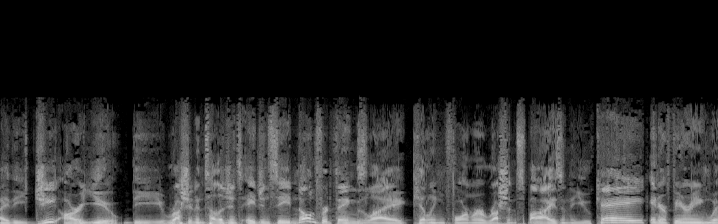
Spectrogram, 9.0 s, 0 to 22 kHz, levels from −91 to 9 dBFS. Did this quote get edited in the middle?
no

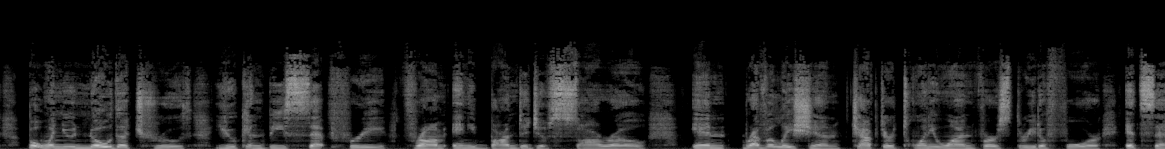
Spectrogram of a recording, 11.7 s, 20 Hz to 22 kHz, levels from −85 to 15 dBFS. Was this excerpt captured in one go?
no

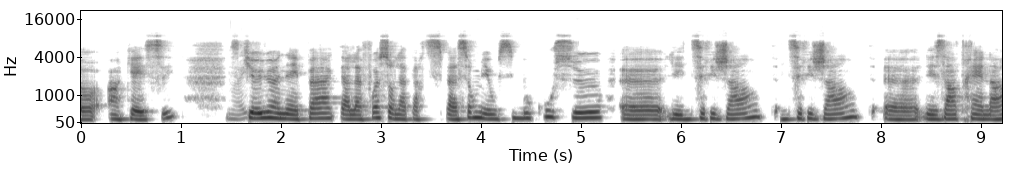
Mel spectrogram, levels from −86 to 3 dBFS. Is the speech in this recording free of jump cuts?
no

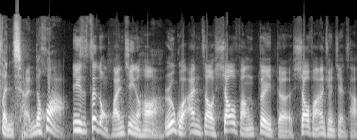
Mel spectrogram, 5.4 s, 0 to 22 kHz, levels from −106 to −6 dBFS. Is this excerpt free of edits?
no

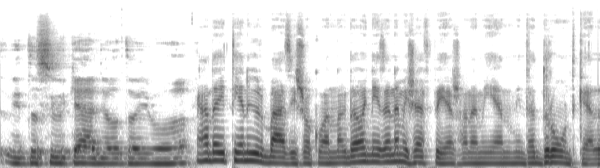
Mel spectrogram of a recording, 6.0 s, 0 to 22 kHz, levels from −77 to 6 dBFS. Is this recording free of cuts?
yes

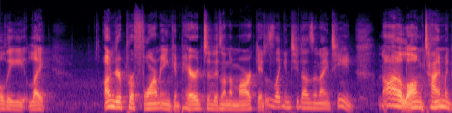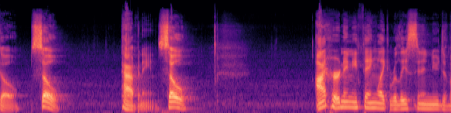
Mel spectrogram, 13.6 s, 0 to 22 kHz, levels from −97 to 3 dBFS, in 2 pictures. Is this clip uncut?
no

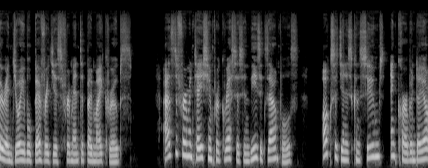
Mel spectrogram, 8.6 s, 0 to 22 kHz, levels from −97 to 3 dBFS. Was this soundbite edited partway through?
no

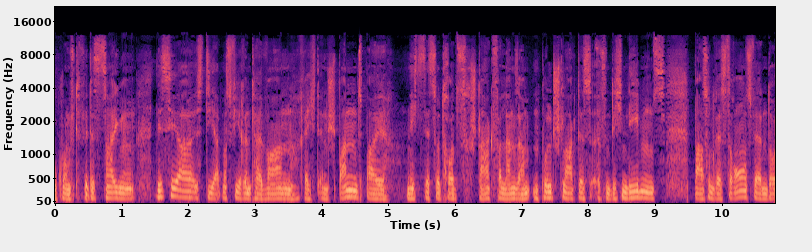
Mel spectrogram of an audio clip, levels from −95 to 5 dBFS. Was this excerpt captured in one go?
yes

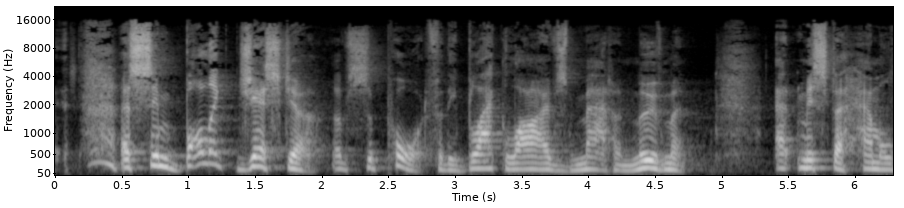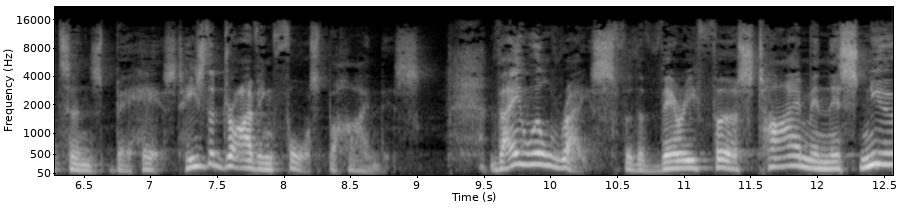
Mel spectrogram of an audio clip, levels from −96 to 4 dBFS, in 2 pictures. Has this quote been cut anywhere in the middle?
no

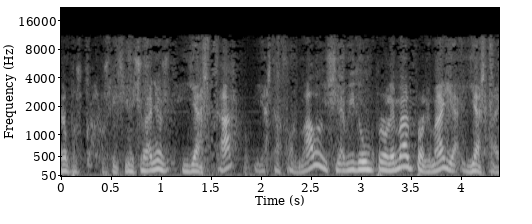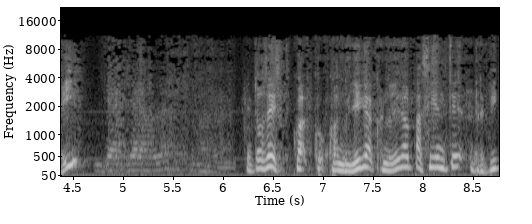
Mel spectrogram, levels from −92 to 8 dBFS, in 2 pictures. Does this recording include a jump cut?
yes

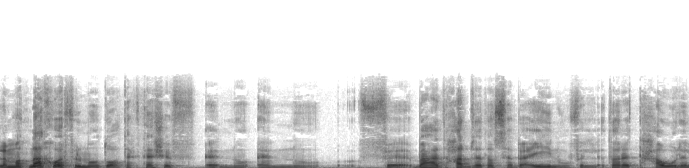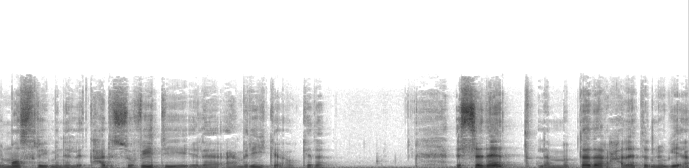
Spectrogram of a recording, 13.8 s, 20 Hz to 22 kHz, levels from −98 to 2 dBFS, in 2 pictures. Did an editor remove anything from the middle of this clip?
yes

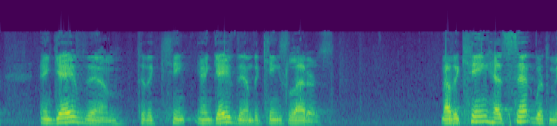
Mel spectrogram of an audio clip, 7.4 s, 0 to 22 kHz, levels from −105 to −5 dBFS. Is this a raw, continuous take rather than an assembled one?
yes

